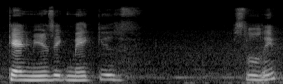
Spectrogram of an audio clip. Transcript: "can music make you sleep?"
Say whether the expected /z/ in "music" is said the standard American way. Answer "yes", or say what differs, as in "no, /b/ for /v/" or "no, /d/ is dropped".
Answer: yes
